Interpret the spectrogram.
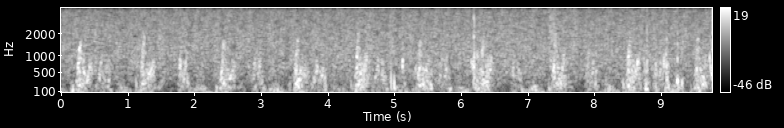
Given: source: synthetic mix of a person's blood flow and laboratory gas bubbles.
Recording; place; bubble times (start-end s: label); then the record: Doppler ultrasound of blood flow; precordium
4.92-5.06 s: bubbles
5.09-5.23 s: bubbles
5.31-5.37 s: bubbles
5.49-5.60 s: bubbles
6.13-6.29 s: bubbles
8.71-8.97 s: bubbles
9.01-9.16 s: bubbles
9.21-9.35 s: bubbles
9.69-9.78 s: bubbles
From the record:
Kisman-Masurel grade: 223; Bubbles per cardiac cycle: several, 3 to 8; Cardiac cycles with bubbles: 10 to 50%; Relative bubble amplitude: loud (0.450 to 0.775); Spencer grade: 2 (many but less than half of the cardiac periods contain bubble signals, singularly or in groups); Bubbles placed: only in the low amplitude regions of the cardiac cycle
